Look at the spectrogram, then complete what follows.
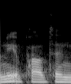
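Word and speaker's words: Neapolitan: I'll take your word for it okay no neopolitan is the the way you pronounce it okay so then custard squares then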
